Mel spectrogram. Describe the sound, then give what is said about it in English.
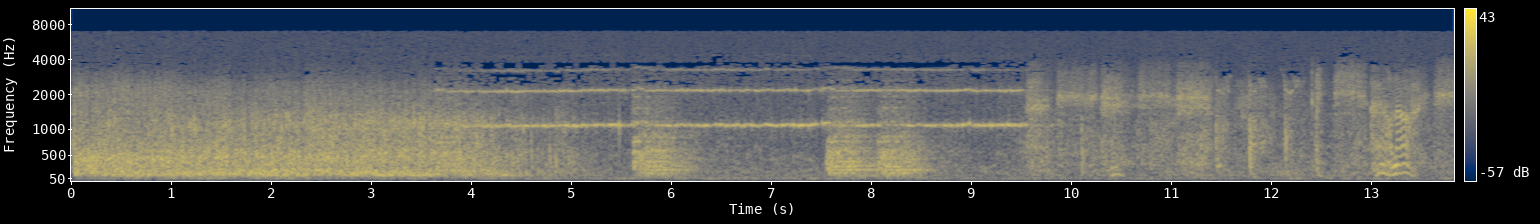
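A bomb explosion's heavy, broad roar fills the opening seconds and slowly thins out. A steady high ringing tone and talking voices follow. “You know that bomb was meant for me.”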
